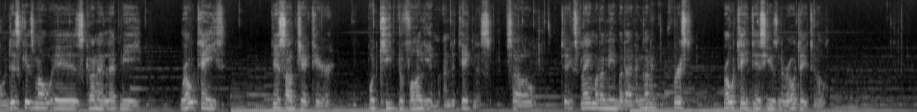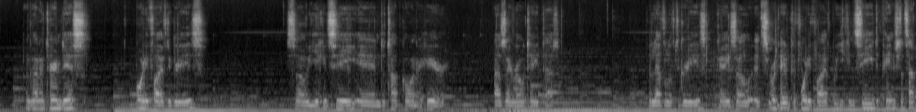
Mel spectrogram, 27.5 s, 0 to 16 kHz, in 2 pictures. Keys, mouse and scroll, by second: 9.8 click, 10.3-13.3 middle drag, 13.3 click, 18.4 ctrl+click, 21.6 click, 25.4 ctrl+z, 25.9-27.5 middle drag.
